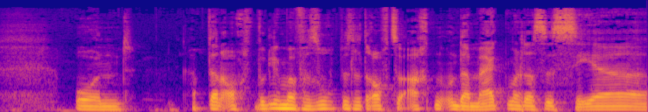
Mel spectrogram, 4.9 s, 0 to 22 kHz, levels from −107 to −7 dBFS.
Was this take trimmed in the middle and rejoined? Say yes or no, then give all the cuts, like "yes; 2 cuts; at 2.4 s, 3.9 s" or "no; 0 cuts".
yes; 2 cuts; at 1.3 s, 3.9 s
